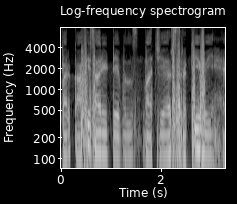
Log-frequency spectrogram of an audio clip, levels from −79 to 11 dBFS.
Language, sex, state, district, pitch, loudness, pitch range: Hindi, male, Uttar Pradesh, Lucknow, 110 Hz, -16 LUFS, 105-120 Hz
